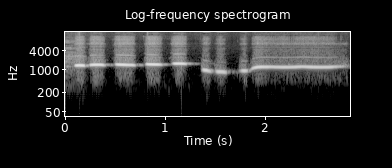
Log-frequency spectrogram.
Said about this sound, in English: So, yeah, I'll just whistle it every day when we start.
